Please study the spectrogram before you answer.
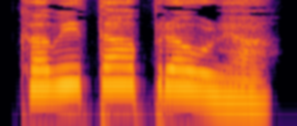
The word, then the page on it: ಕವಿತಾಪ್ರೌಢೆ: kavitāprauḍhe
